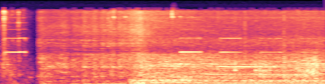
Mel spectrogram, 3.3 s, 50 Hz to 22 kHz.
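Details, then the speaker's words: Mercedes ML500 W163 with M113 V8, 273,000 miles, after replacing the auxiliary water pump: brief pause then the engine catches and settles into a steady, even idle with no knocks or misses; running strong, healthy start. "Look at this thing. 273,000 miles and running strong. I love this car."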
